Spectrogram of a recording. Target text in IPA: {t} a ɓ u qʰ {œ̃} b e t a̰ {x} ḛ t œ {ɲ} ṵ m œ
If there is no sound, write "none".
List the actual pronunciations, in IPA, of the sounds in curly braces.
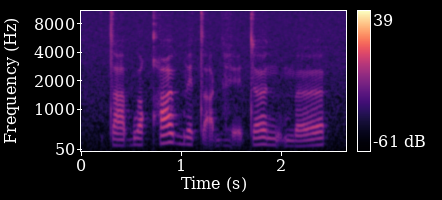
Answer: t, œ, ɡʱ, n

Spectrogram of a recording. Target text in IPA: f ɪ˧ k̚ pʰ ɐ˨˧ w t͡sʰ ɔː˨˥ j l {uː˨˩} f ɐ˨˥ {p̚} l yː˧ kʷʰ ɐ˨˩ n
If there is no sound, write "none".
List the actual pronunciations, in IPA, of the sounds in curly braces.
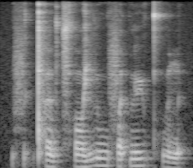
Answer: uː˧, t̚

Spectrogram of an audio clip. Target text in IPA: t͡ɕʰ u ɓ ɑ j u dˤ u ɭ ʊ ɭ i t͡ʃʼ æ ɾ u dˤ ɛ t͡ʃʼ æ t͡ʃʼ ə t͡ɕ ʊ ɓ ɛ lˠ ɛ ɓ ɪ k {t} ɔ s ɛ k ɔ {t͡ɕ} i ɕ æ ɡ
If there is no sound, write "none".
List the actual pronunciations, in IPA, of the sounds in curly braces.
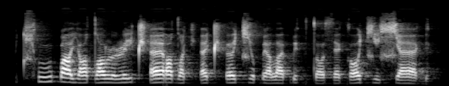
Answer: t, t͡ɕ

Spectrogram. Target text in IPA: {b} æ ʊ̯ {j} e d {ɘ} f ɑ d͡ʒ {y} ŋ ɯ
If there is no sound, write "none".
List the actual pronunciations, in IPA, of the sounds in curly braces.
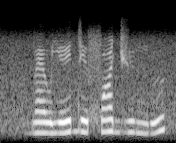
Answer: b, j, e, y

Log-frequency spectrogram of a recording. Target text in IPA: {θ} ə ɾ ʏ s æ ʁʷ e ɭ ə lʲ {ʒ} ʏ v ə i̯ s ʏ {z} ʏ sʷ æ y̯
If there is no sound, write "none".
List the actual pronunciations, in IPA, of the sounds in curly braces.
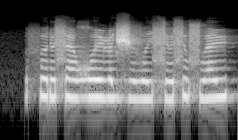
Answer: θ, ʒ, s

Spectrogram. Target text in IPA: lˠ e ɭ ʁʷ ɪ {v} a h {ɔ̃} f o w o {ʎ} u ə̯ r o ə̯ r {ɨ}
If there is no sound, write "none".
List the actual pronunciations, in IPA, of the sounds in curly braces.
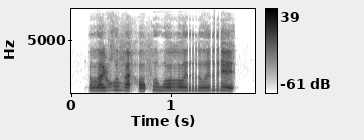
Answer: v, ɔ, lˠ, ɛ

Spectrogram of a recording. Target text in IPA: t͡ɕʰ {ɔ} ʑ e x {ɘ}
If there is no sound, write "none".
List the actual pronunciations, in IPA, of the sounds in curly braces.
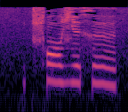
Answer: ɔ, ɘ

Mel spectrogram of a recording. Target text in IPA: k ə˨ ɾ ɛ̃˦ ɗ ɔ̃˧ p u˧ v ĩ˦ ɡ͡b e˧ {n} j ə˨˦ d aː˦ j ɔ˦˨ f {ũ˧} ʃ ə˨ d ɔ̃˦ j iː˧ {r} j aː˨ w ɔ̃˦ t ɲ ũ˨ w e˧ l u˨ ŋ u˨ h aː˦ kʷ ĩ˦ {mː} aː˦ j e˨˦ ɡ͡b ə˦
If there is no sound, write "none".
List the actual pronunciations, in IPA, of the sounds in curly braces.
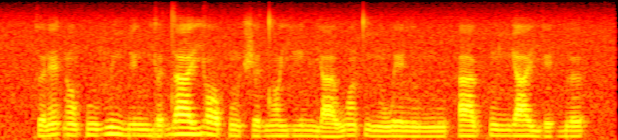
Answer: ŋ, ũ˨, n, ɲ

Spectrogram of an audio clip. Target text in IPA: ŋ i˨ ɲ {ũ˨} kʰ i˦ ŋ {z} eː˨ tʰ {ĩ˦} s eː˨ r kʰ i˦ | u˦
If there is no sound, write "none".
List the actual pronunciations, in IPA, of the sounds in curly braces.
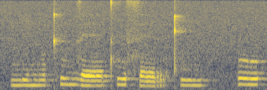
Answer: u˨, z, i˦

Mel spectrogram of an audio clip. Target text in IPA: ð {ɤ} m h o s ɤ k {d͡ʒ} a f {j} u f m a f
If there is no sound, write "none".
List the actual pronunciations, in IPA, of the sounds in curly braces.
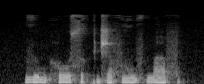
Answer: ɯ, d͡ʒ, ɣ

